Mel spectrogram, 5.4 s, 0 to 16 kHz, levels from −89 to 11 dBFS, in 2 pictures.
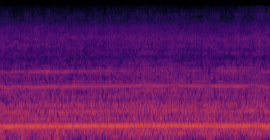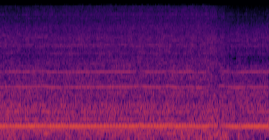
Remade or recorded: recorded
